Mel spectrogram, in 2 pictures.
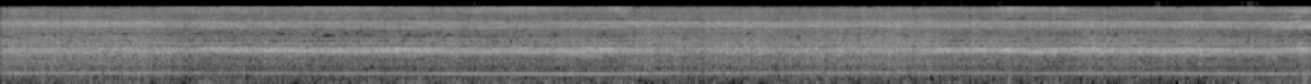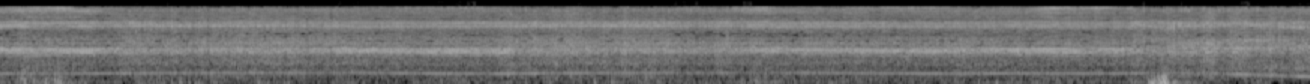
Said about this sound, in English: We have a standard grinder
